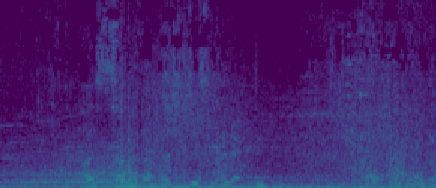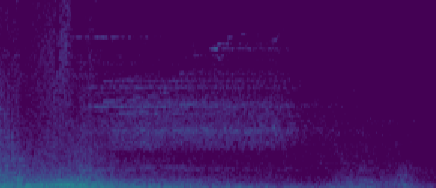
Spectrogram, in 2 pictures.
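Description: A magical blast booms with a rushing roar.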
